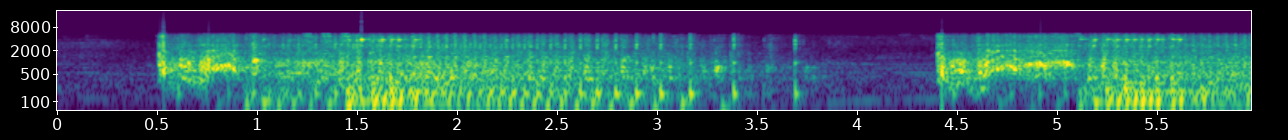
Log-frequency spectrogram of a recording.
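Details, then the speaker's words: Briggs & Stratton 18 hp twin vertical-shaft engine (model 822707) on new battery ignition, two GM LS2 coils triggered by failed magneto; fires at once, runs evenly, stops, restarts cleanly; normal starting and running, ignition working. "so so it seems like the engine starts fine and and runs fine"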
